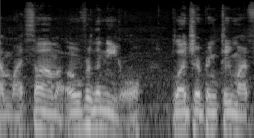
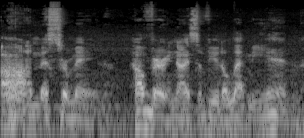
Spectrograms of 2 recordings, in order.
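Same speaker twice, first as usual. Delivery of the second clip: raspy voice with put-on friendliness; 3 semitones lower than usual. Narrator reads a silent-footed man's greeting as he walks in, in a raspy voice. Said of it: "he said in a raspy voice".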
